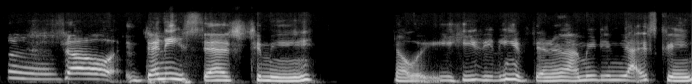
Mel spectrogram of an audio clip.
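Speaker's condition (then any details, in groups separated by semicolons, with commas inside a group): Cerebral palsy; from birth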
